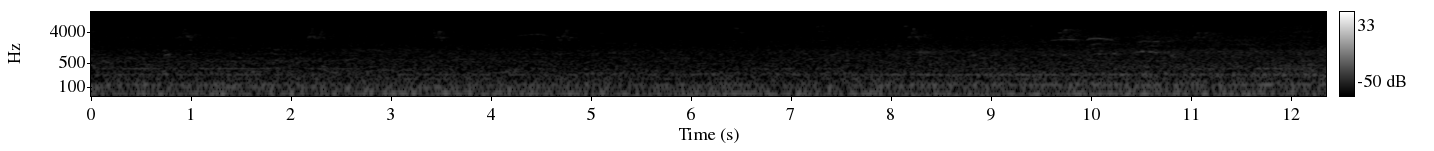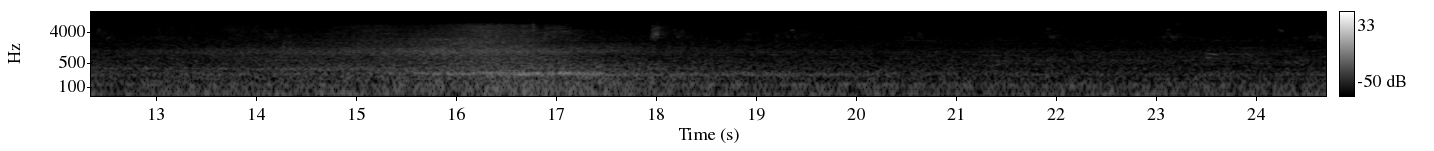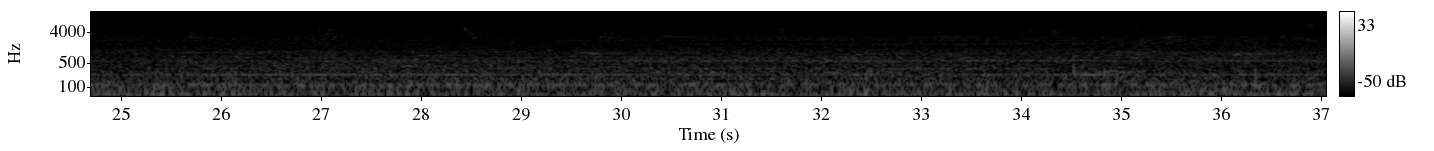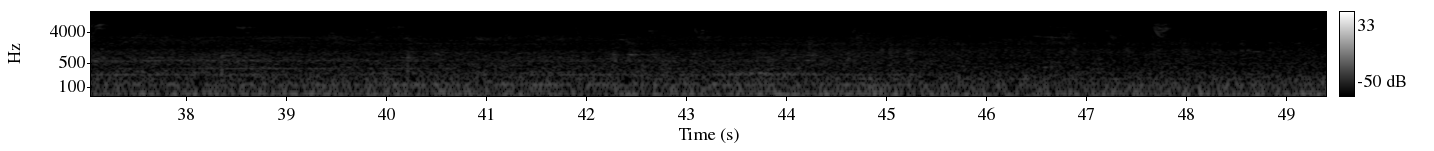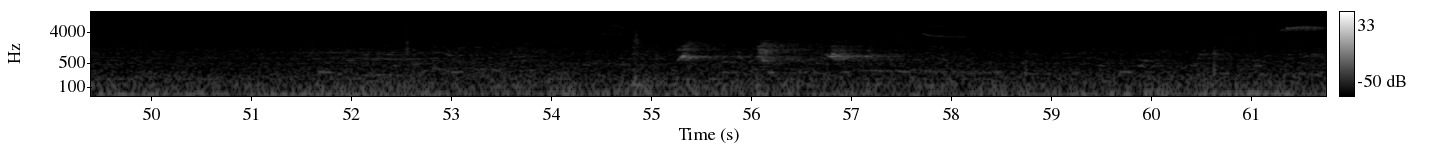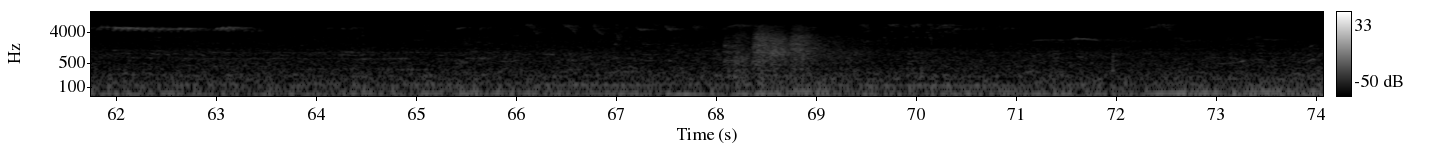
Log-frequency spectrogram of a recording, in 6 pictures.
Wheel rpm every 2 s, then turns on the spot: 0, 0, 0, 0, 0, 0, 0, 0, 0, 0, 0, 0, 0, 0, 0, 0, 0, 0, 0, 0, 0, 0, 0, 0, 0, 0, 0, 0, 0, 0, 0, 0, 0, 0, 0, 0, 0.
none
